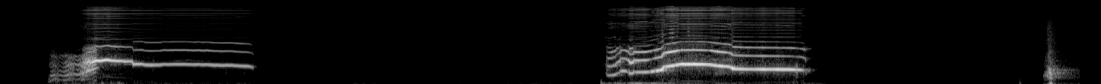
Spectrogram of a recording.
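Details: Two drawn-out howls from a North American coyote, each climbing sharply then easing into a long, slowly falling tone lasting about two seconds, with silence between and a brief click at the end.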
